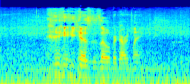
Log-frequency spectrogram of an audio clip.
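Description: A young man speaks briefly into a microphone with animation.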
